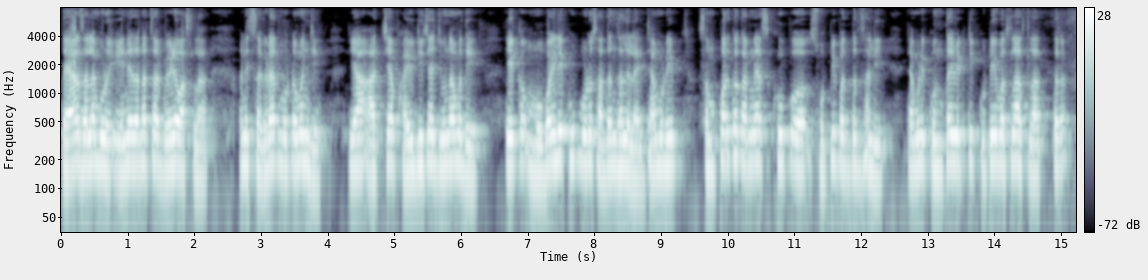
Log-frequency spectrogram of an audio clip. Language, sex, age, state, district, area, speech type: Marathi, male, 30-45, Maharashtra, Amravati, rural, spontaneous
